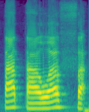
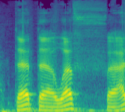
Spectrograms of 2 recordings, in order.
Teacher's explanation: Harusnya kan tatawaffa, ada dikit hamsnya.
